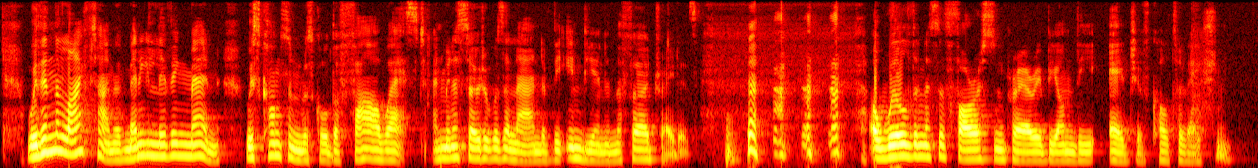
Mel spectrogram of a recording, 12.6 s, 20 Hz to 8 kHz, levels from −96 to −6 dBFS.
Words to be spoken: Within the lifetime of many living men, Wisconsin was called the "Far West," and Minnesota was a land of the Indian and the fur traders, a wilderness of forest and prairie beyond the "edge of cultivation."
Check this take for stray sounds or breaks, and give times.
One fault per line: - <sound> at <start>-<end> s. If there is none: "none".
- laugh at 7.2-8.5 s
